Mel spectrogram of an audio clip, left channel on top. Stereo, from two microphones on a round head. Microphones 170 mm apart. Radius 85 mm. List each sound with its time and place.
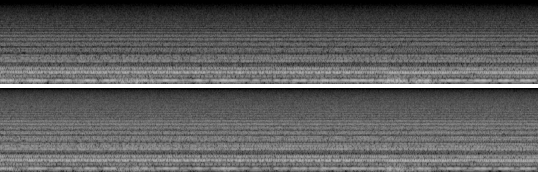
0.0 s a drone: 55° right (ahead or behind)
